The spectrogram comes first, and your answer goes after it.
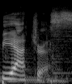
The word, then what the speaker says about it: Beatrice: Beatrice. Beatrice rhymes with mattress.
